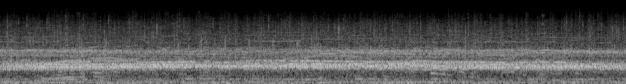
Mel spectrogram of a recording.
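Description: Steady outdoor ambience of a busy pedestrian street: a constant hiss with faint voices of people nearby.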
